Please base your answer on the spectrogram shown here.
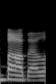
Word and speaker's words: Babel: we are going to we are going to pronounce it in the Hungarian way so it is Babel okay she takes a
